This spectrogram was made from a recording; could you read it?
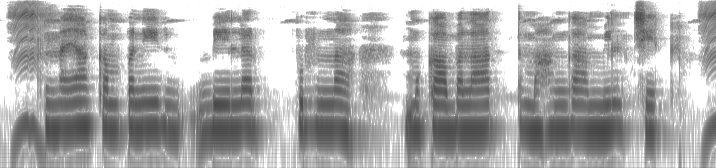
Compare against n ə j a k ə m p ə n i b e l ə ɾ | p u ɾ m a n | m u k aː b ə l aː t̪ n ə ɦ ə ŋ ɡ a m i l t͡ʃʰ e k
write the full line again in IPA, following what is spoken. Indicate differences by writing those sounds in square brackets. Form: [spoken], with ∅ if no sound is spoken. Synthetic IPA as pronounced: n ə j a k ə m p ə n i b e l ə ɾ | p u ɾ [n] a [∅] | m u k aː b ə l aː t̪ [m] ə ɦ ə ŋ ɡ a m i l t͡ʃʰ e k

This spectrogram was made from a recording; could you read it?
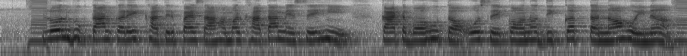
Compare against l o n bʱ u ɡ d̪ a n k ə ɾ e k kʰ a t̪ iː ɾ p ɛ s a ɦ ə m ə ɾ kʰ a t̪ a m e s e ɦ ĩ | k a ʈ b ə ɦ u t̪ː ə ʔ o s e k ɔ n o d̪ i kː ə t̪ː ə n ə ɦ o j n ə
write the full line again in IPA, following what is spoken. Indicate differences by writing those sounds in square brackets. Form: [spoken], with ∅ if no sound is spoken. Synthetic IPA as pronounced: l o n bʱ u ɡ [t̪] a n k ə ɾ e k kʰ a t̪ [i] ɾ p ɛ s a ɦ ə m ə ɾ kʰ a t̪ a m e s e ɦ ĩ | k a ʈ b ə ɦ u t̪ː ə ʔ o s e k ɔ n o d̪ i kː ə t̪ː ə n ə ɦ o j n ə

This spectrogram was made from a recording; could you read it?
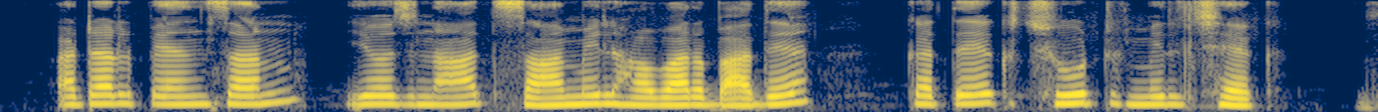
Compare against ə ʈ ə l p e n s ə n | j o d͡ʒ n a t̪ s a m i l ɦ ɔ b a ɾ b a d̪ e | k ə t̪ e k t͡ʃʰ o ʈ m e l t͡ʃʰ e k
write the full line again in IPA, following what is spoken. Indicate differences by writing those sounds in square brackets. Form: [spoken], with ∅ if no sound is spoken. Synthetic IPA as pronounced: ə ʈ ə l p e n s ə n | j o d͡ʒ n a t̪ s a m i l ɦ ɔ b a ɾ b a d̪ e | k ə t̪ e k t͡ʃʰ [u] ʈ m [i] l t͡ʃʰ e k

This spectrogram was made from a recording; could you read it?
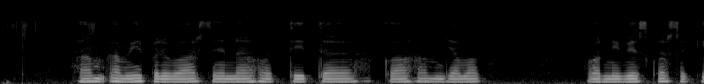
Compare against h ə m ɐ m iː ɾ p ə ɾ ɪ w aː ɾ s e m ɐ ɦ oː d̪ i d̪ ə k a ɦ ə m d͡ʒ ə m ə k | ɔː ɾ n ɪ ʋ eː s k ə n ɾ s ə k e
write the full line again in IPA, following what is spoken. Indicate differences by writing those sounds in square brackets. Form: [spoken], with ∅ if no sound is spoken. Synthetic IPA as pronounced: h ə m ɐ m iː ɾ p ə ɾ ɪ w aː ɾ s e [n] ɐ ɦ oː [t̪] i [t̪] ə k a ɦ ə m d͡ʒ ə m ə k | ɔː ɾ n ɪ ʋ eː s k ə [∅] ɾ s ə k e

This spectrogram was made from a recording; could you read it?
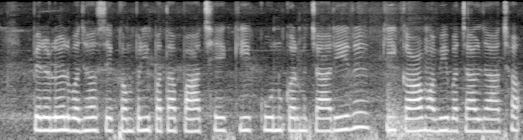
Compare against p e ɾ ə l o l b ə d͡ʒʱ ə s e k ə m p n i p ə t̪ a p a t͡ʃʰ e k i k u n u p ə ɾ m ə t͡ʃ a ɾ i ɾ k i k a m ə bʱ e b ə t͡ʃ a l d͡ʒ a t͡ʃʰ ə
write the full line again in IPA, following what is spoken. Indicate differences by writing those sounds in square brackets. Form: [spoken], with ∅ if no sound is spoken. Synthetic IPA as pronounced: p e ɾ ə l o l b ə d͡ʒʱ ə s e k ə m p n i p ə t̪ a p a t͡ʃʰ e k i k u n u [k] ə ɾ m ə t͡ʃ a ɾ i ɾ k i k a m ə bʱ [i] b ə t͡ʃ a l d͡ʒ a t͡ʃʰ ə

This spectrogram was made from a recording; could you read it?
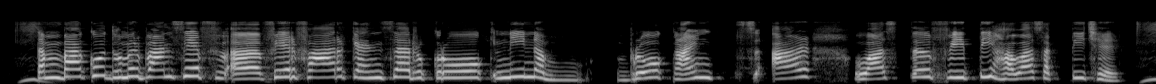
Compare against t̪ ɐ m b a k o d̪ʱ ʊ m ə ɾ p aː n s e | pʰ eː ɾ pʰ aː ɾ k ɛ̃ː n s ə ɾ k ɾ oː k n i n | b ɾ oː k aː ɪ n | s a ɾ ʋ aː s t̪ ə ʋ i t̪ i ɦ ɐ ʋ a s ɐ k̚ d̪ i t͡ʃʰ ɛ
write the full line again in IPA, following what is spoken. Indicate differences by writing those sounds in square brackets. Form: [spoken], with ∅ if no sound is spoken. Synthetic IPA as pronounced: t̪ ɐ m b a k o d̪ʱ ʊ m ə ɾ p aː n s e | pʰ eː ɾ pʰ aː ɾ k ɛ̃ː n s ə ɾ k ɾ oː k n i n | b ɾ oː k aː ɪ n | s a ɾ ʋ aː s t̪ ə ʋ i t̪ i ɦ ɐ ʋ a s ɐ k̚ [t̪] i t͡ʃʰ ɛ

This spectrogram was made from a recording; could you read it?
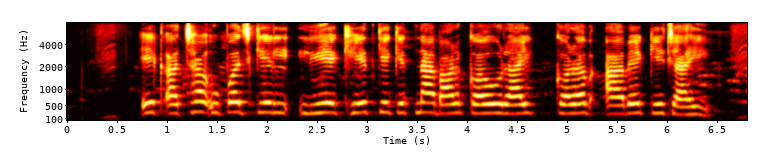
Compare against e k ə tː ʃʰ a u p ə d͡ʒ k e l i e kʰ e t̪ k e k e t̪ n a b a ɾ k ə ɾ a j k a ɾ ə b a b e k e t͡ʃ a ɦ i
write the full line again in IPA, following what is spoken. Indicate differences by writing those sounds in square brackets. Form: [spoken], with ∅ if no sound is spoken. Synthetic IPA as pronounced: e k ə tː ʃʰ a u p ə d͡ʒ k e l i e kʰ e t̪ k e k e t̪ n a b a ɾ k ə ɾ a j k [ə] ɾ ə b a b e k e t͡ʃ a ɦ i

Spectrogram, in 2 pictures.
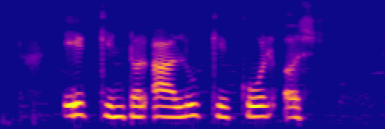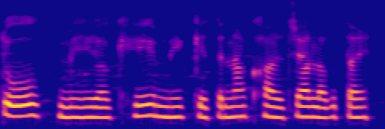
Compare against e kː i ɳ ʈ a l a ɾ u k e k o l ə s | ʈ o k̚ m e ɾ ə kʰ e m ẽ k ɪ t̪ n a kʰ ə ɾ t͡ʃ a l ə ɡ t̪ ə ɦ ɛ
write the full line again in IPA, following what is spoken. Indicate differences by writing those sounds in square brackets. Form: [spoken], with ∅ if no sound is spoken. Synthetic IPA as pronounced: e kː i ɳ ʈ [ə] l a [l] u k e k o l ə s | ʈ o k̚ m e ɾ ə kʰ e m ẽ k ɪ t̪ n a kʰ ə ɾ t͡ʃ a l ə ɡ t̪ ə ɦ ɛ

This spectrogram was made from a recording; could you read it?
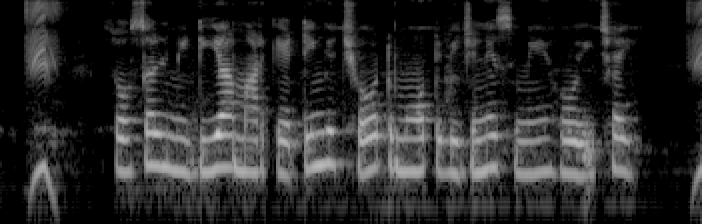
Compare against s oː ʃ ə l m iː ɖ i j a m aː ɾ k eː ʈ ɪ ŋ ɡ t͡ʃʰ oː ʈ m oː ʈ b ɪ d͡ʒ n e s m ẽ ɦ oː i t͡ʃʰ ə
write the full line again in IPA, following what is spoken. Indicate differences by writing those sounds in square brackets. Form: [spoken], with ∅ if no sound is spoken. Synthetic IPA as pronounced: s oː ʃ ə l m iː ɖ i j a m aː ɾ k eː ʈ ɪ ŋ ɡ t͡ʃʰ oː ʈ m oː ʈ b ɪ d͡ʒ n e s m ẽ ɦ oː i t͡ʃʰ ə

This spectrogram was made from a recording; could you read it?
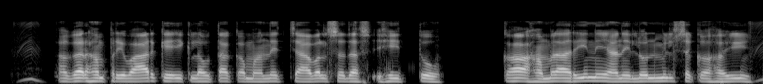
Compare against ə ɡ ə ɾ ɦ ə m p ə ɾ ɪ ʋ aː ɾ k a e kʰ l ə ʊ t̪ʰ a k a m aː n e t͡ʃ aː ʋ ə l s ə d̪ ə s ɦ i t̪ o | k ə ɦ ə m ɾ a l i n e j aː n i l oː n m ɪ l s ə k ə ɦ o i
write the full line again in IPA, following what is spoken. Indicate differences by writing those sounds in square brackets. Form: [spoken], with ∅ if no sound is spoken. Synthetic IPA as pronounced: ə ɡ ə ɾ ɦ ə m p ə ɾ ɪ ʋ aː ɾ k [e] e [k] l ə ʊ [t̪] a k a m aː n e t͡ʃ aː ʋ ə l s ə d̪ ə s ɦ i t̪ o | k [a] ɦ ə m ɾ a [ɾ] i n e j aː n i l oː n m ɪ l s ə k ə ɦ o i

